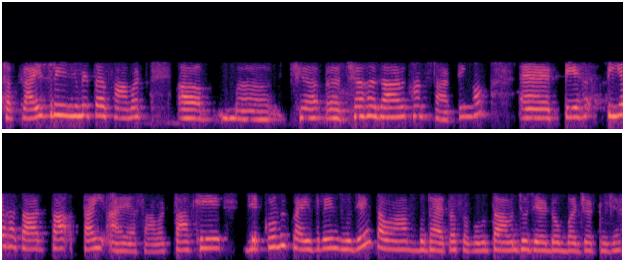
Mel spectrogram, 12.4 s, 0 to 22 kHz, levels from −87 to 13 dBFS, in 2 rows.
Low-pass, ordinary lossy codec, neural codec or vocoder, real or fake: 3.6 kHz; none; none; real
